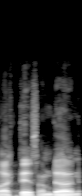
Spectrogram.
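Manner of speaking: usual speaking voice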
